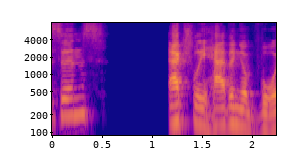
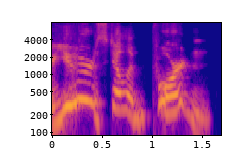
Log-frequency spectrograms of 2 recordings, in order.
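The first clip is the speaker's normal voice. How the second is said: higher, slow mock-flattering; 9 semitones higher, slower than usual. Host mocking press dinners, slow and sneering. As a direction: sneer it like a fawning toast.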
